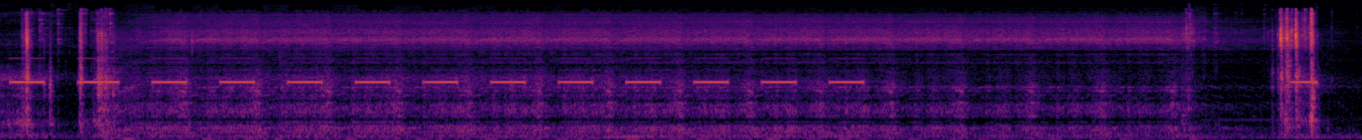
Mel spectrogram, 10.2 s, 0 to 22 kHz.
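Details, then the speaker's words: 1995 Mitsubishi Eclipse GST, stock bottom end, cranking about 7 seconds during compression test: even starter pulses about two per second over steady gauge beeps, uniform strokes; cylinders reading about 180–190 psi, good compression. "Just gonna crank it a couple times. I'm counting to about 7 seconds or so."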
